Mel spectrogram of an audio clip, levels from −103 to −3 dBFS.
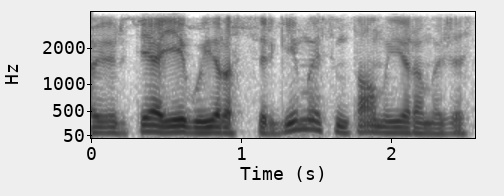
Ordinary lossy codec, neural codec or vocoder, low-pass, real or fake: Opus, 64 kbps; none; 3.6 kHz; real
